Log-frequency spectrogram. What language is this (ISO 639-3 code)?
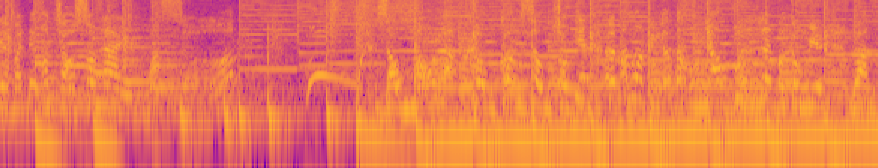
vie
